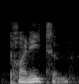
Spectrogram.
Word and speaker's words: pinetum: but it's actually pronounced pinetum um which again sounds very Latin which is actually means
